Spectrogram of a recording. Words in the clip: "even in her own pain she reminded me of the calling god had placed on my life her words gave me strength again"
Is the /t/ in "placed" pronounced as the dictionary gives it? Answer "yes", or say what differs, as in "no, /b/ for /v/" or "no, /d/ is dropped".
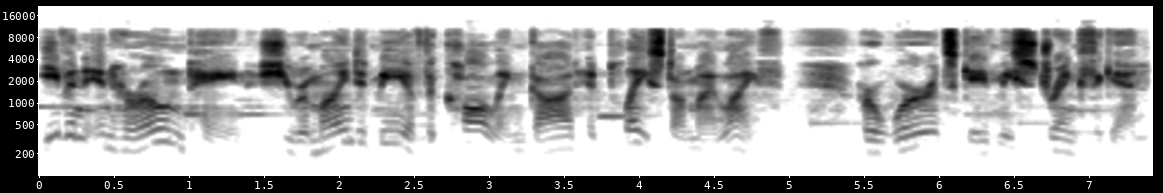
yes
